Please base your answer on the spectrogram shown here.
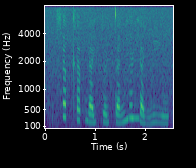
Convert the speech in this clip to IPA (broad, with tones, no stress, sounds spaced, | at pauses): t͡sʰ ɐ˥ p̚ kʰ ɐ˧ p̚ j ɐ˨˥ j k ɵ˨˥ ɥ t̪ ɐ˨˥ n j ɵ˥ ɥ j ɐ˨˩ j n̪ iː˨˩ w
